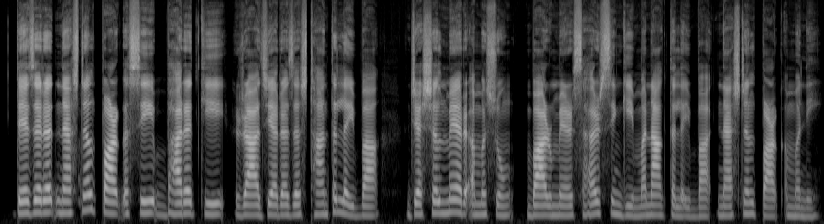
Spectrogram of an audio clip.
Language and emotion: Manipuri, neutral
